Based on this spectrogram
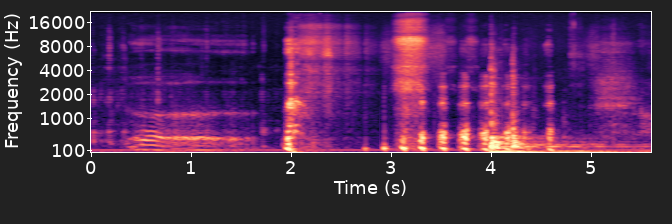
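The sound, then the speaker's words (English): Thin Mint beer is poured into glasses: a sudden splash, then a quick series of glugging bursts settling into a steady, hissing stream. A voice murmurs briefly beforehand. “Just pissing on our glasses here.”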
